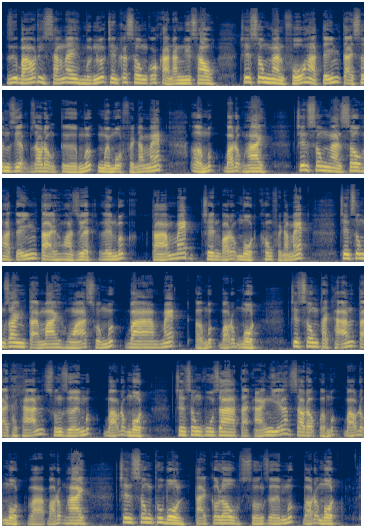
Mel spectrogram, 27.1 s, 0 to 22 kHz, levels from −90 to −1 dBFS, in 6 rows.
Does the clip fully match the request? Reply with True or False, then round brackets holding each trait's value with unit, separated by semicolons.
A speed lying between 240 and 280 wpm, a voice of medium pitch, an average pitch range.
True (250 wpm; 155 Hz; 5.0 semitones)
